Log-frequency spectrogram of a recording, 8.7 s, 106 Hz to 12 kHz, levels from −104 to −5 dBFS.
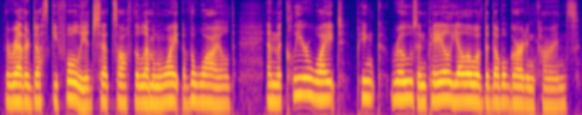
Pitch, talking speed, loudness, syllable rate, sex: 190 Hz, 180 wpm, -17 LUFS, 4.6 syllables/s, female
